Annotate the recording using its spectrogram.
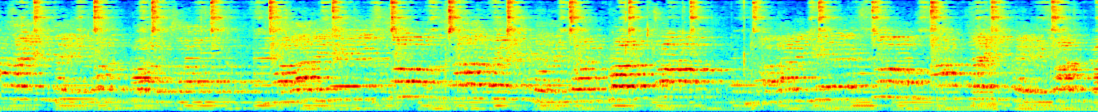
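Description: Female vocal group singing a Nepali Christian song into microphones over a steady percussion beat of about two strikes a second.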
